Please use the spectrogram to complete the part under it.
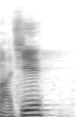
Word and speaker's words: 马偕: 马马马偕不是马凯哦，是马偕。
